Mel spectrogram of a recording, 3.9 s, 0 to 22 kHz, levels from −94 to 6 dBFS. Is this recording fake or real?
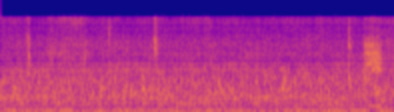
fake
